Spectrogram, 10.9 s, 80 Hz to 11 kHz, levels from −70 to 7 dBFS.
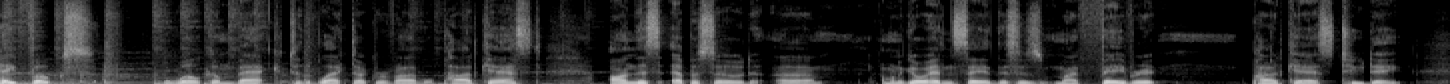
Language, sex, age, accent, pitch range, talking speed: English, male, 40-59, American, 80-105 Hz, 160 wpm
